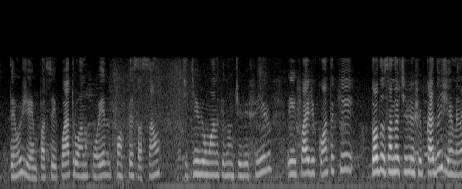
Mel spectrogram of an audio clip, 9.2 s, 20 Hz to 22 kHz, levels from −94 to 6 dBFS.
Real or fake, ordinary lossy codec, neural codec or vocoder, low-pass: real; none; none; 7.2 kHz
